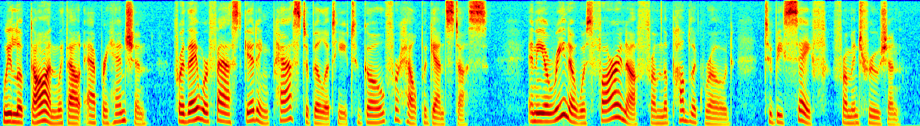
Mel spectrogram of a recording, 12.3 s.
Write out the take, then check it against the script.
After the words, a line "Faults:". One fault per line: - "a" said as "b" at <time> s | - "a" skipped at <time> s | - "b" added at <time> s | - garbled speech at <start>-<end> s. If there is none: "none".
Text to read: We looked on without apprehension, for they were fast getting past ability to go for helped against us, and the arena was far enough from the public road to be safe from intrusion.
We looked on without apprehension, for they were fast getting past ability to go for help against us, and the arena was far enough from the public road to be safe from intrusion.
Faults:
- "helped" said as "help" at 5.3 s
